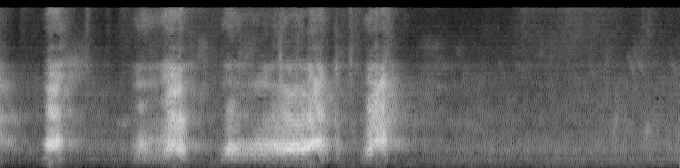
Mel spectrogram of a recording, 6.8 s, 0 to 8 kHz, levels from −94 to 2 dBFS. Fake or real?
fake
